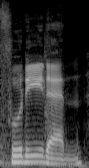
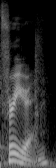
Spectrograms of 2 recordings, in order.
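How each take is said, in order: First: The name is said with a Japanese accent. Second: The name is said with an English accent.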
